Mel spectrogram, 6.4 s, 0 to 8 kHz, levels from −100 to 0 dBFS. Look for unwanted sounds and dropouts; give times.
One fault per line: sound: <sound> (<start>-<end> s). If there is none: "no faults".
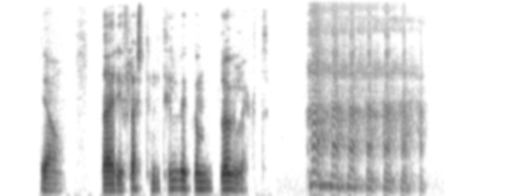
sound: laugh (3.8-5.4 s)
